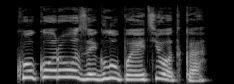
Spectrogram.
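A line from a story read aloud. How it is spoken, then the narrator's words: Laughing loudly. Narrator (Russian): расхохотался Акаций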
